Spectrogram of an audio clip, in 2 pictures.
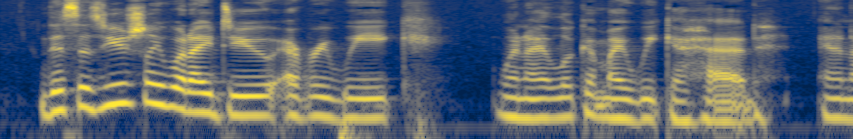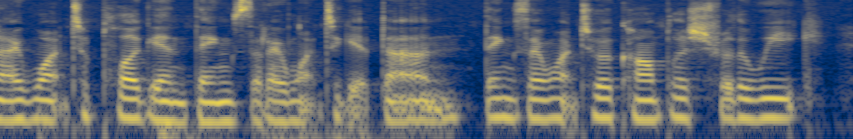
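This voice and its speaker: On a very clean recording with a silent background, a woman speaks at a fairly quick pace in a very deep, low voice. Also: ordinary pitch variation. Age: 50s. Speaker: lifestyle vlogger. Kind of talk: casual vlog monologue. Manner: conversational, frequent fillers.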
